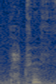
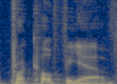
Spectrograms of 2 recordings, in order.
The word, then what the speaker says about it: Prokofiev: Oh, that was a Petrofek. How do you say his name? Petrofek? Yeah, you were close to it, but not close enough, I'm afraid. Prokofiev.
